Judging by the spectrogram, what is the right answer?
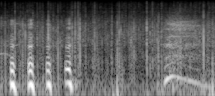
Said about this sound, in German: Freuen wir uns doch über den Regen. Ja, eigentlich ja schon. Wird das jetzt doller?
